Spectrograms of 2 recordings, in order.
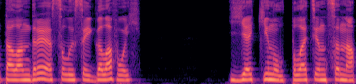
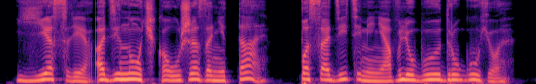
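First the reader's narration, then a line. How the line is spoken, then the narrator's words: Through gritted teeth. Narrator (Russian): процедил я сквозь зубы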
